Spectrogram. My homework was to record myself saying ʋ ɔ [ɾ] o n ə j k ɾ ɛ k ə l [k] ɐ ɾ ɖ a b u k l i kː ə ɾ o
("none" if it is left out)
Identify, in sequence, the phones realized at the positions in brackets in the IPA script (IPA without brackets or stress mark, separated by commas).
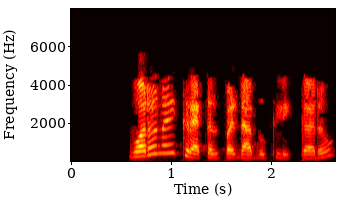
ɾ, p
